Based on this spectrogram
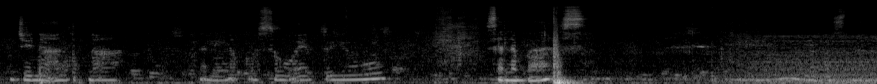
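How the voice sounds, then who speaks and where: Soft-spoken and medium-pitched, a woman talks at a very slow pace. Noticeable background noise is present. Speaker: vlogger, mother. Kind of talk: casual vlog.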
